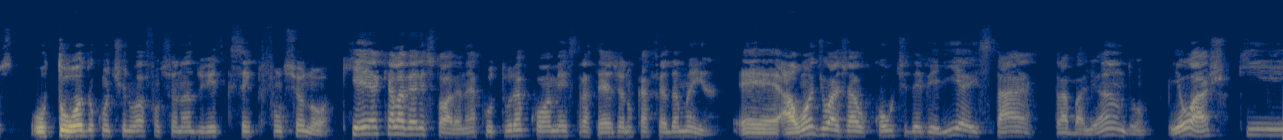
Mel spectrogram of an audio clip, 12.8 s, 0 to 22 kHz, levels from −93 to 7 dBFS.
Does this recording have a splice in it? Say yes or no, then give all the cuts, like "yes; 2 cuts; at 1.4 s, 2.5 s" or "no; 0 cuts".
no; 0 cuts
